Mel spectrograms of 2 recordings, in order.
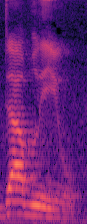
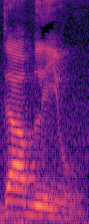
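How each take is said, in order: Both takes have the same delivery.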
